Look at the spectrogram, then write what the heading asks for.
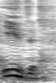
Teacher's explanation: तो एस यहाँ ज के रूप में पढ़ा गया है।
